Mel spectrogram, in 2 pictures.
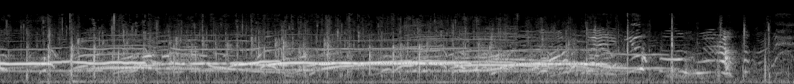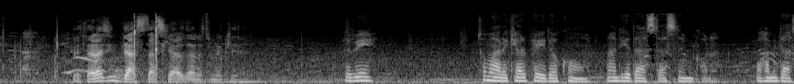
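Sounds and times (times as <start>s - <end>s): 
audience applause and cheering: 0.0s - 7.1s
speech: 8.8s - 10.6s, 11.4s - 11.8s, 12.8s - 15.8s.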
